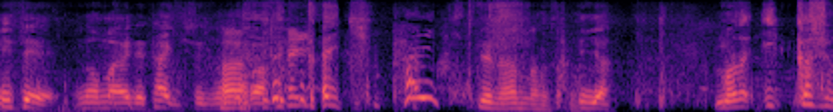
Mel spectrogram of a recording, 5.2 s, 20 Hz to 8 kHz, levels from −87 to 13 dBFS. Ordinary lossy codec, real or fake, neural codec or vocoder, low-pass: none; real; none; none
